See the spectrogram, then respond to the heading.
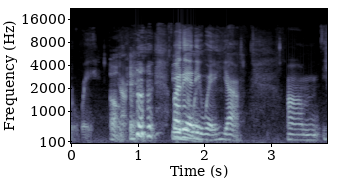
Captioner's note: laughing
